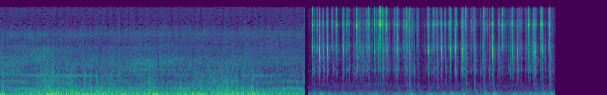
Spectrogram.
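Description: A steady low outdoor rumble, then, about six seconds in, an abrupt switch to a keyboard-typing sound effect: rapid, irregular clicks for about five seconds that cut off suddenly.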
